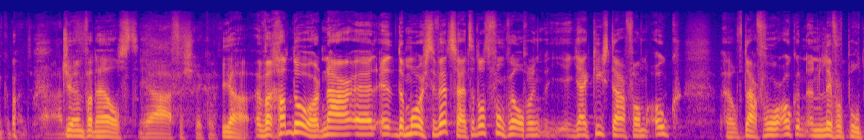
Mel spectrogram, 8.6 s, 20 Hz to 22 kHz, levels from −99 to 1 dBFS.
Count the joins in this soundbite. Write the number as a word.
one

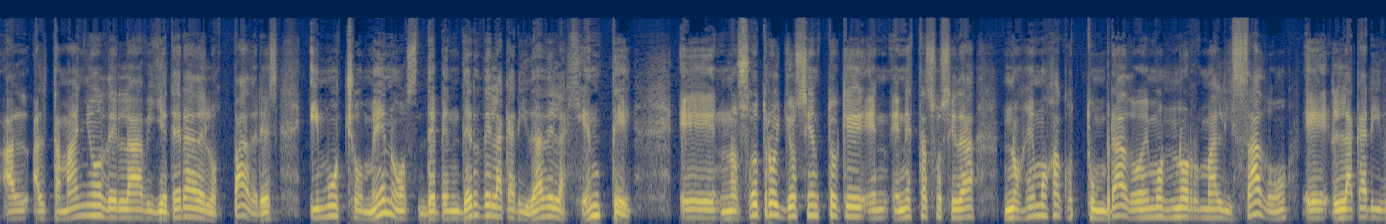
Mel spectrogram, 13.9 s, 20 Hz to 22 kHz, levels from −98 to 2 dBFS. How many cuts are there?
one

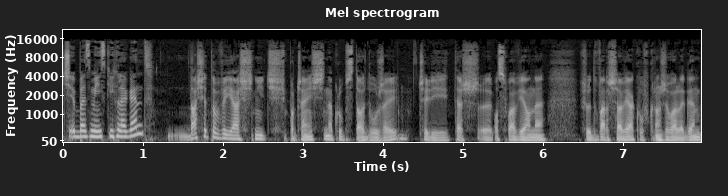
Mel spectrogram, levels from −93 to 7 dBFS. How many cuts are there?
four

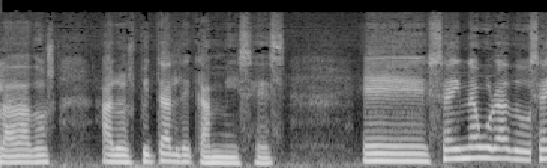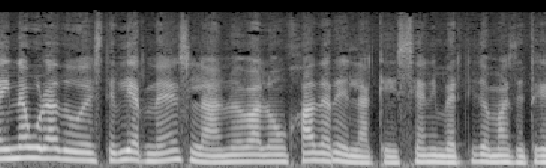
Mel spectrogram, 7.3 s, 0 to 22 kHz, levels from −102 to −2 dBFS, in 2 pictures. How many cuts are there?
two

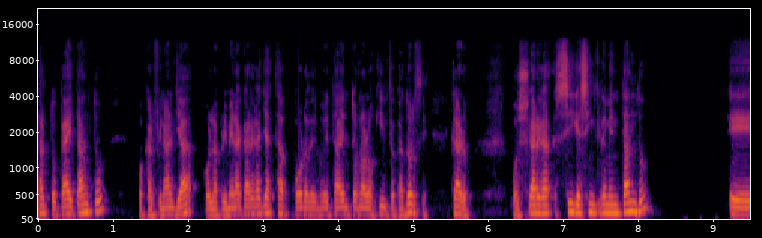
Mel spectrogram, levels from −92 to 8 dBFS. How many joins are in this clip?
one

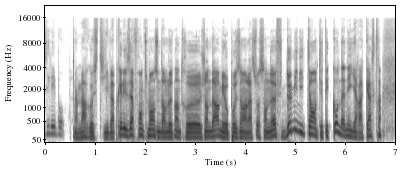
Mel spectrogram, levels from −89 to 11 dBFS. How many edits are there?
two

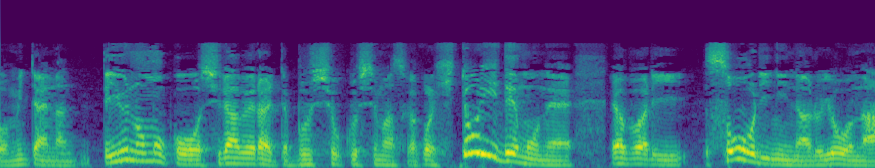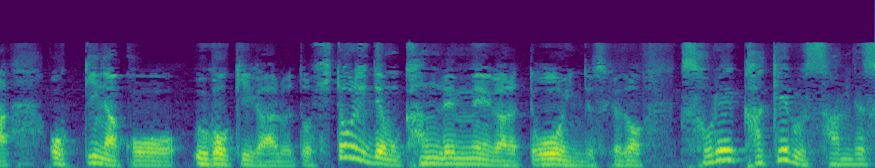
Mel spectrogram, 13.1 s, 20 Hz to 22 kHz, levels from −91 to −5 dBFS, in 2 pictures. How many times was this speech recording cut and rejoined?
four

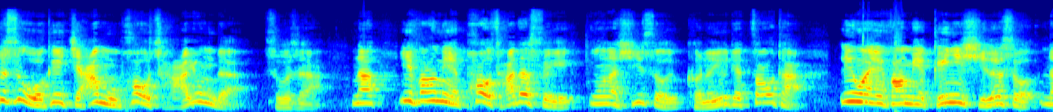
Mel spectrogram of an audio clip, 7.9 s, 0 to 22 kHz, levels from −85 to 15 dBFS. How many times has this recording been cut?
zero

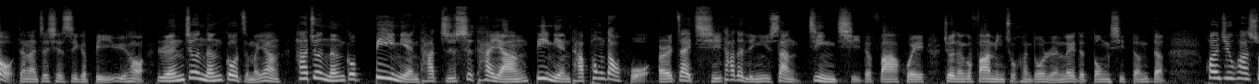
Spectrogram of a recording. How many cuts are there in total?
two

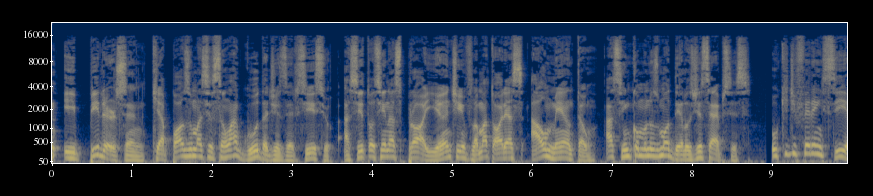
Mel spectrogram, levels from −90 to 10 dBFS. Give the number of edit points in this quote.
one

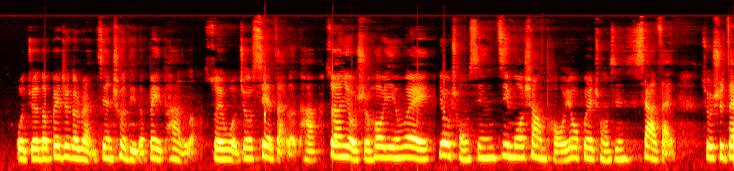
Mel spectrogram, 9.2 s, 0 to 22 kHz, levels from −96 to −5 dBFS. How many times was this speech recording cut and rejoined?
three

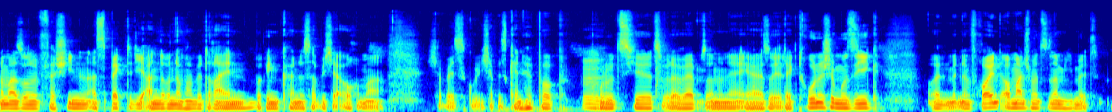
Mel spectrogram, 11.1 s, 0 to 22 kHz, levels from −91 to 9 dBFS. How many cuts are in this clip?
zero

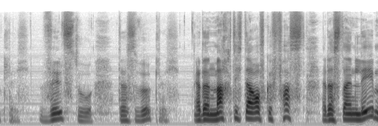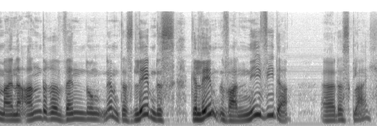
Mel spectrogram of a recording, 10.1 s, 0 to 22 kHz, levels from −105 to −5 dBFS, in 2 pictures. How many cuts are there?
one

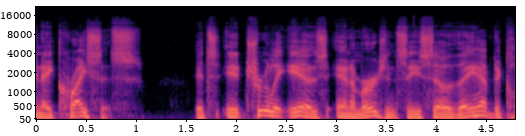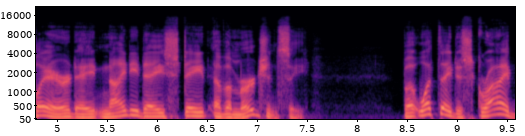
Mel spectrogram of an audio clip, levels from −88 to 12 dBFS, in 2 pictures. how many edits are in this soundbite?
zero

